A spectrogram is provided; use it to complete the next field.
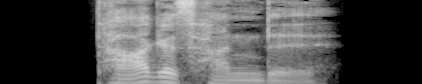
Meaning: day trade
- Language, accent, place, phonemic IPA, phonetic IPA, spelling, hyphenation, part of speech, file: German, Germany, Berlin, /ˈtaːɡəsˌhandəl/, [ˈtaːɡəsˌhandl̩], Tageshandel, Ta‧ges‧han‧del, noun, De-Tageshandel.ogg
